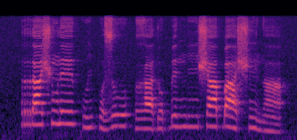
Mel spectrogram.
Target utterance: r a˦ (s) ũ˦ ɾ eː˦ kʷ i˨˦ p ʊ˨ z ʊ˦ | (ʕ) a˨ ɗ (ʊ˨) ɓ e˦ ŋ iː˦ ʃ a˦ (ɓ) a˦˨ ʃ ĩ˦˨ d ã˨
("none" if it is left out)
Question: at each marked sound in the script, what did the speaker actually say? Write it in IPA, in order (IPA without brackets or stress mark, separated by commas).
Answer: ʃ, ɣ, ʊ˨, ɓ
